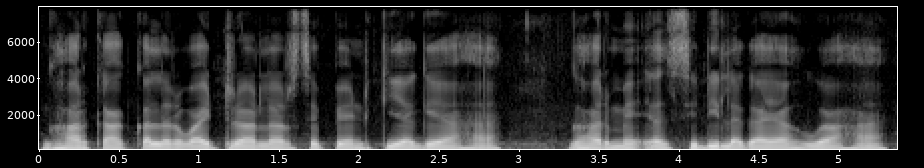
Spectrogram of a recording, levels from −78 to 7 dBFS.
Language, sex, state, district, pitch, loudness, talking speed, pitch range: Hindi, male, Jharkhand, Palamu, 135 Hz, -14 LUFS, 180 wpm, 125-140 Hz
